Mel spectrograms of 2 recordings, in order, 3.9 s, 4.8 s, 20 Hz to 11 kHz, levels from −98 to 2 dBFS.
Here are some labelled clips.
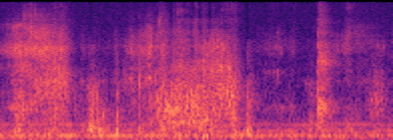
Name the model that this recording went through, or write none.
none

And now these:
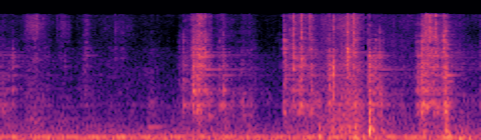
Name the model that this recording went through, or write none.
none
